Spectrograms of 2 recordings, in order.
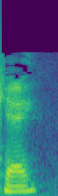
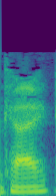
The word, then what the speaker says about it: K: I guess that's how it's pronounced. K. – Okay. – Not Kai.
